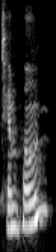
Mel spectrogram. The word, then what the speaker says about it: Timpone: Is it Timpone? It is. Yes.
